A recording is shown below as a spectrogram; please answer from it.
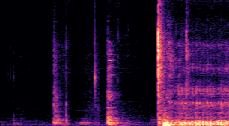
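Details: Gas stove burner: a few light clicks, then a sudden steady fluttering roar from the flame because the burner cap has slid to one side; reseating the cap properly stops the noise.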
